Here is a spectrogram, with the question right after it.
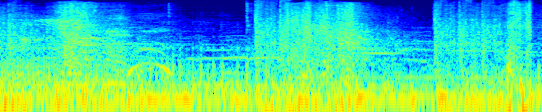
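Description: Gunshots ring out in the zombie video game The Walking Dead: A New Frontier. A few loud, sharp cracks sit inside a dense game soundtrack with music and ambience throughout.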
